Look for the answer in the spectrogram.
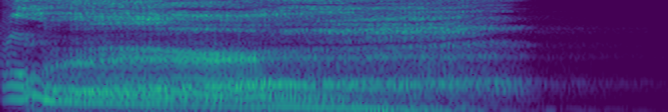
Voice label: Male Giant Death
